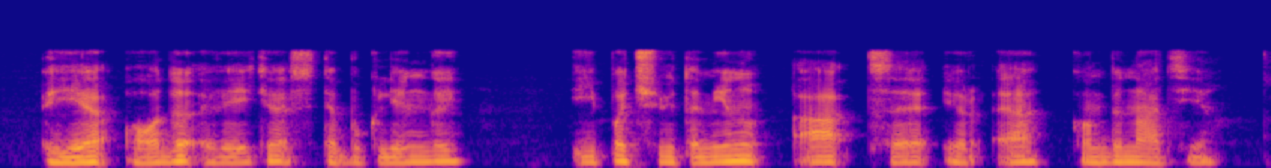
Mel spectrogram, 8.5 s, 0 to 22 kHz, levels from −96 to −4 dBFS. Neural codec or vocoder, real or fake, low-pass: vocoder, 44.1 kHz, 128 mel bands, Pupu-Vocoder; fake; 7.2 kHz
